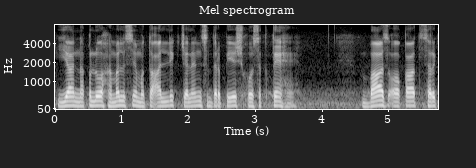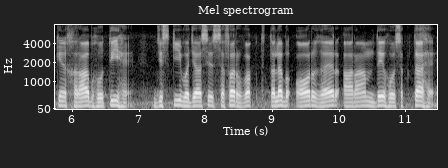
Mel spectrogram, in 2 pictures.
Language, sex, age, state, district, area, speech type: Urdu, male, 18-30, Uttar Pradesh, Saharanpur, urban, spontaneous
